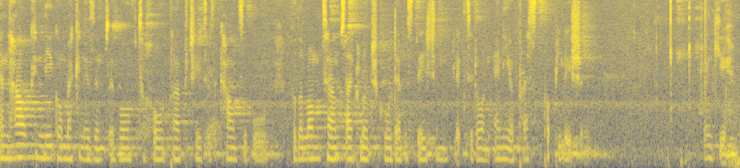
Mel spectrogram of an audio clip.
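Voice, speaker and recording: A woman speaks very fast in a very deep, low pitch with vocal fry and ordinary pitch variation. Audible room echo surrounds her voice. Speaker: student audience member. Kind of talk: audience question. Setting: university event with audience.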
